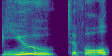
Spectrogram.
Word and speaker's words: beautiful: But if you listen to it, beautiful, there's this mysterious Y sound that just appears in there.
